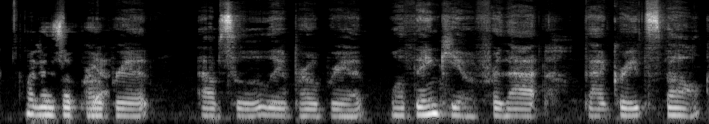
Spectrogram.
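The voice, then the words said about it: Hoarse, fading voice. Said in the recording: “my voice is now going away ... when she was sick ... she just sounded really sexy”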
